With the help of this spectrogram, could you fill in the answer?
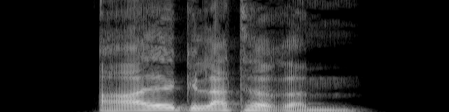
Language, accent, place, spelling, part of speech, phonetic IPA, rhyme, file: German, Germany, Berlin, aalglatterem, adjective, [ˈaːlˈɡlatəʁəm], -atəʁəm, De-aalglatterem.ogg
- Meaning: strong dative masculine/neuter singular comparative degree of aalglatt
